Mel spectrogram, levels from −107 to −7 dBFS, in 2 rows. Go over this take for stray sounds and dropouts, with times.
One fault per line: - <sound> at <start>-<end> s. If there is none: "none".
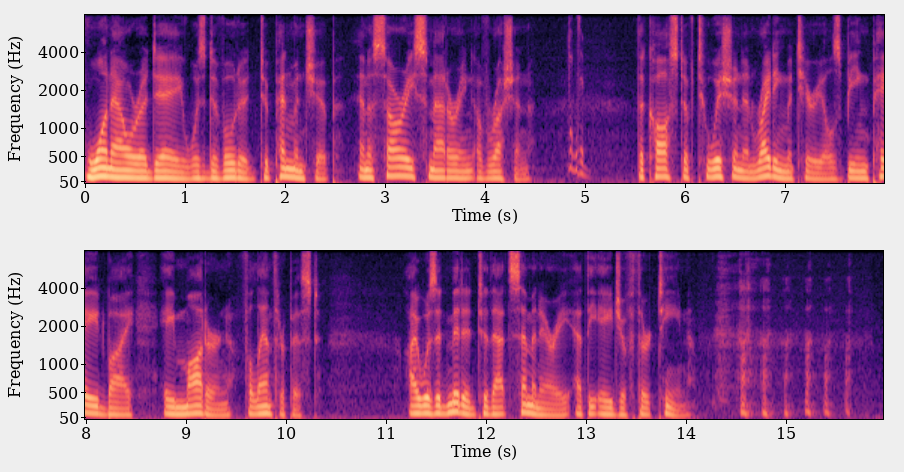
- chirp at 4.8-5.1 s
- laugh at 14.2-15.7 s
